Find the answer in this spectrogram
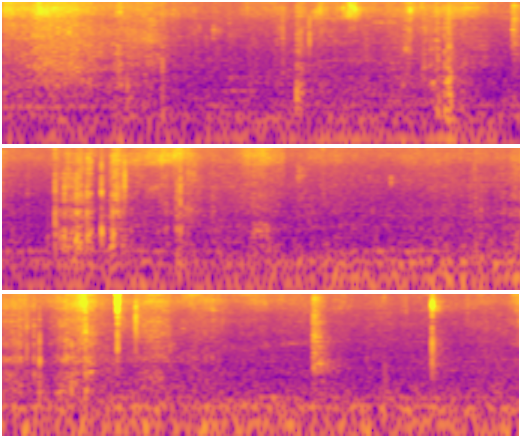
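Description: Soft rubbing and rustling of hands kneading the neck and upper trapezius muscles through skin and a cotton shirt, with scattered small clicks over a steady low hum.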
